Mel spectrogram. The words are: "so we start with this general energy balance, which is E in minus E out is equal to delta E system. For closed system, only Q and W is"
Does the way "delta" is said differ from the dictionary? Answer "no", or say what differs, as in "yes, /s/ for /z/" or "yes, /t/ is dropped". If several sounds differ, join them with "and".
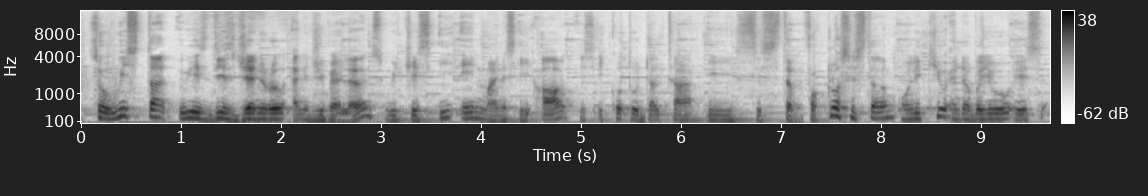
no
